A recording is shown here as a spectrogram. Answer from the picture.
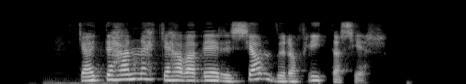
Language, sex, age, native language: Icelandic, female, 60-69, Icelandic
